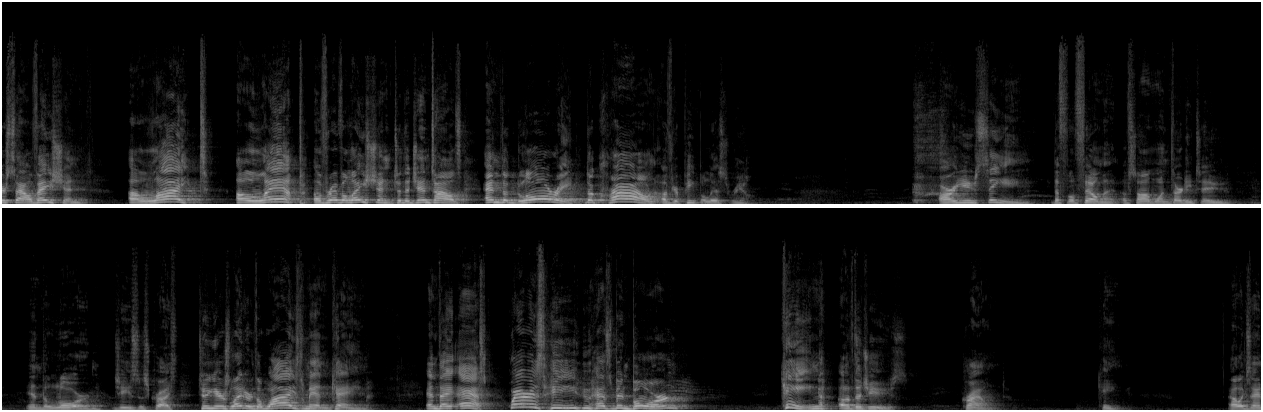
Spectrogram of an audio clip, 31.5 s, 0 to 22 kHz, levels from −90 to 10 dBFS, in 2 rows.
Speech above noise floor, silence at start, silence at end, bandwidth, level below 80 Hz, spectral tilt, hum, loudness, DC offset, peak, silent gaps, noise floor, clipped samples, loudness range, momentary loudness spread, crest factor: 49 dB; 0 s; 0 s; 18 kHz; -82 dBFS; -5 dB/octave; none; -32 LUFS; under 0.1%; -14 dBFS; none; -81 dBFS; under 0.1%; 10 LU; 16 LU; 18 dB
